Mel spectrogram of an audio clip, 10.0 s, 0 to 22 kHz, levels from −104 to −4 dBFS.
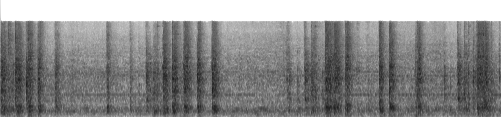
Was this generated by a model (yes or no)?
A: no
